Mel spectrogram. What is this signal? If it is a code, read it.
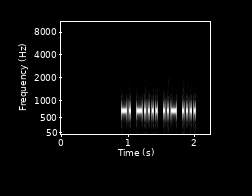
Morse code, heard as a keyed tone, about 39 wpm, 700 Hz. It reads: N6UH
